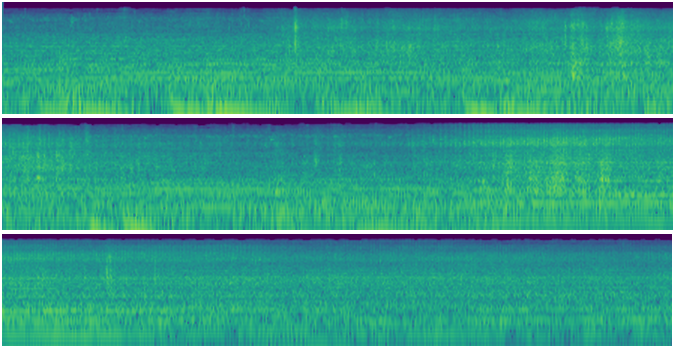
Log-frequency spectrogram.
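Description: Film score music over a car's low engine rumble as the car pulls away and drives off. The rumble fades out about halfway through, with a brief rushing noise around six seconds in.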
